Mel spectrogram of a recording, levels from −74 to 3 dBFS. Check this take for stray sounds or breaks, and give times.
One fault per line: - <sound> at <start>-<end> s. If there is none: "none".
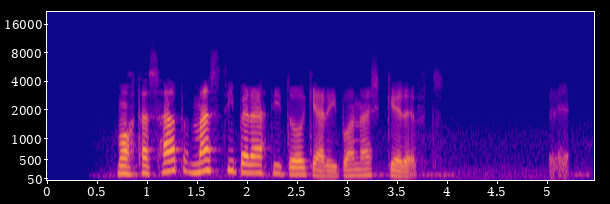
- laugh at 5.0-5.2 s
